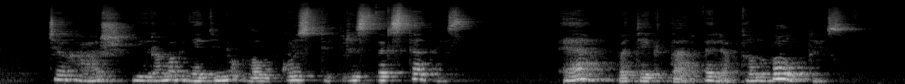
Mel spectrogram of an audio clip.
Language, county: Lithuanian, Marijampolė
